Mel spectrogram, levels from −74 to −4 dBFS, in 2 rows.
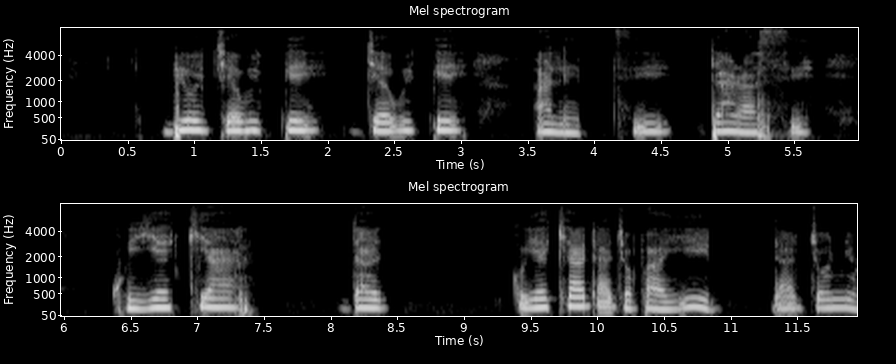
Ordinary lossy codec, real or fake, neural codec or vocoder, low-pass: none; fake; codec, 16 kHz, 16 kbps, FunCodec, trained on Chinese and English, 50 frames a second; none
